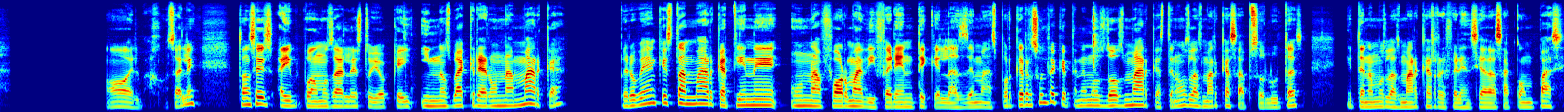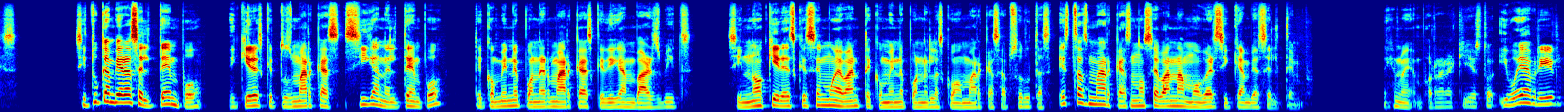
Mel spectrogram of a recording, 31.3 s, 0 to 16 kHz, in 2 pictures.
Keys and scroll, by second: 0.0-1.0 typing, 3.8-4.5 typing, 10.9 typing.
